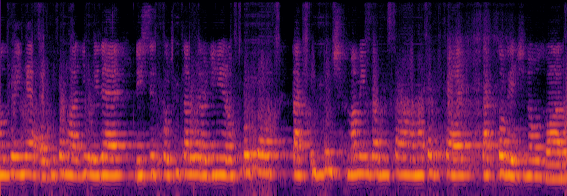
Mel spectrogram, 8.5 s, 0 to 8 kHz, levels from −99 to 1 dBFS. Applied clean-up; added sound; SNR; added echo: neural separator model SepFormer DNS4.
